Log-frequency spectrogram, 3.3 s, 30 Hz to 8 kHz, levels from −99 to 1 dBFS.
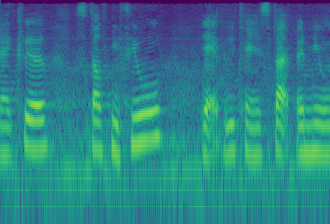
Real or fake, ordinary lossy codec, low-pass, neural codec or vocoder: fake; none; 7.2 kHz; codec, 16 kHz, 1 kbps, FunCodec, trained on LibriTTS, 50 frames a second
